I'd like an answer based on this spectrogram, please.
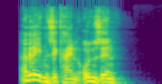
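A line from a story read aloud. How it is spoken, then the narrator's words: Stern gentleman interjecting. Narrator (German): mischte sich ein streng aussehender Herr ein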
